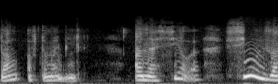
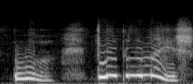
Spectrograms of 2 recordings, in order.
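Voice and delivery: high, sudden exclaiming cry; 9 semitones higher than usual. Toni answers her uncle Charles's question, exclaiming. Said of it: "воскликнула Тони".

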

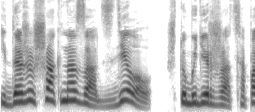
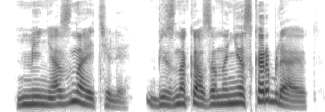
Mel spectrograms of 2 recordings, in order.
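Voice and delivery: ordinary delivery

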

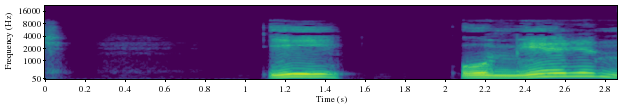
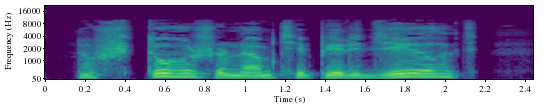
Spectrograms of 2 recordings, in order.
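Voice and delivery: usual speaking voice

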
